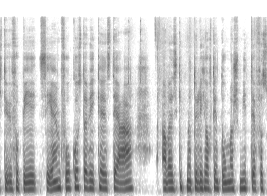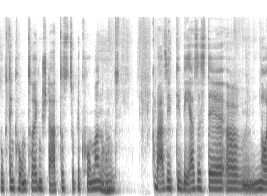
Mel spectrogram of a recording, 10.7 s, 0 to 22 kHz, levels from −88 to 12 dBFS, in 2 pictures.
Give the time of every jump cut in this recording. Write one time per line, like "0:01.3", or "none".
0:08.3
